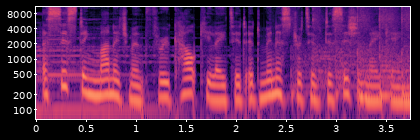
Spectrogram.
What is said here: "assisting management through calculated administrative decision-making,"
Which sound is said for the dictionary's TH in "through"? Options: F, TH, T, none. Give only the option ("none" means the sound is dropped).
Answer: TH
